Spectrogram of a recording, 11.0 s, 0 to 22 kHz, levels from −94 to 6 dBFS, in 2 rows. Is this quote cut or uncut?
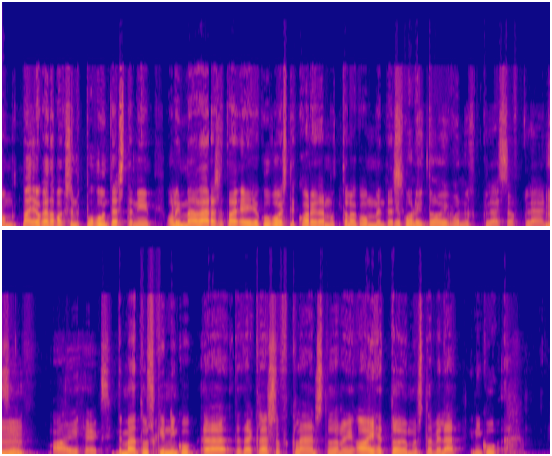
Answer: cut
